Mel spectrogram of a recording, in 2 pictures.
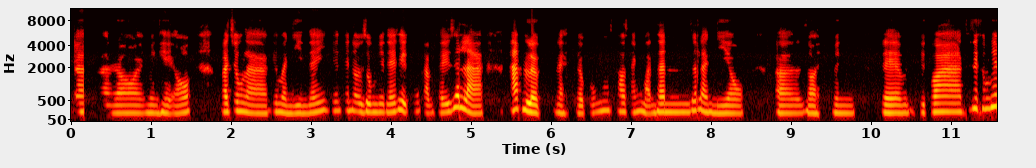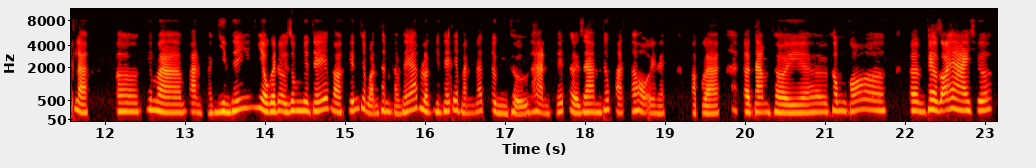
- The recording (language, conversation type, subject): Vietnamese, advice, Làm sao để không còn so sánh bản thân với người khác trên mạng xã hội nữa?
- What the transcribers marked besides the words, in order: distorted speech; unintelligible speech; tapping; other background noise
